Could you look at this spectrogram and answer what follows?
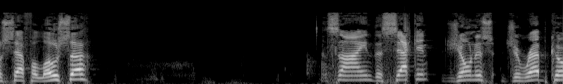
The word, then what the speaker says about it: Jerebko: It's Jonas Jerebko. is the pronunciation uh, according to Basketball Reference.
